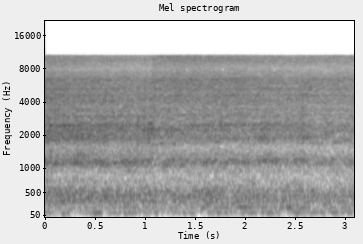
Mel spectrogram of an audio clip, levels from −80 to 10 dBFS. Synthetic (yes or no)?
yes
